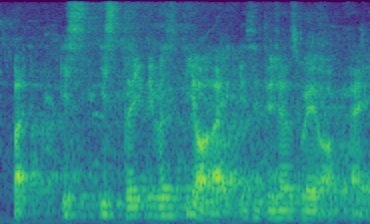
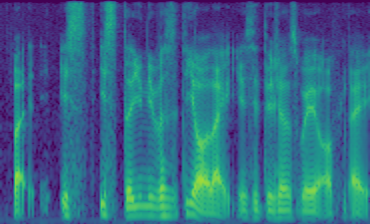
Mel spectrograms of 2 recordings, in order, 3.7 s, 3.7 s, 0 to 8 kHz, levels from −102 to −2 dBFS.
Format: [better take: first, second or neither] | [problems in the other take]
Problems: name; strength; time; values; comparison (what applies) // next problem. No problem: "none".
second | background sound (Bird); 20 dB below the speech // room echo; dies away in 2.3 s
